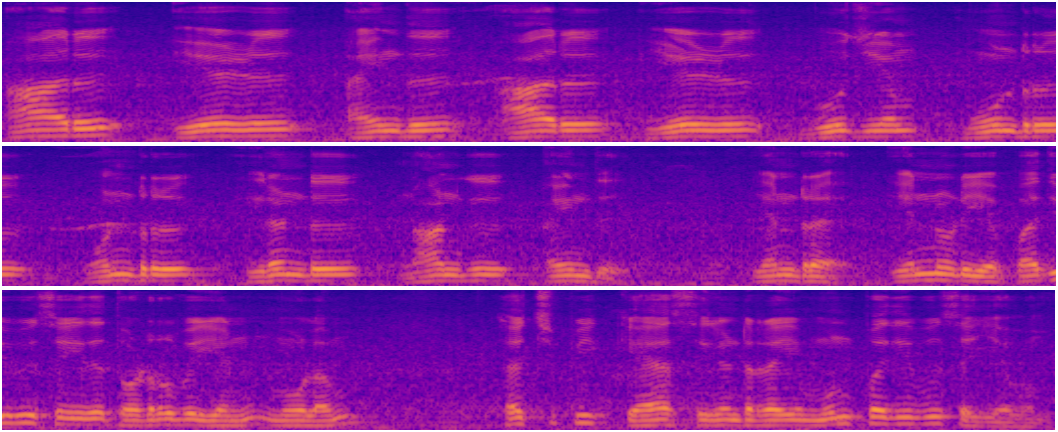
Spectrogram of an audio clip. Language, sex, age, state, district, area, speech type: Tamil, male, 30-45, Tamil Nadu, Cuddalore, rural, read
